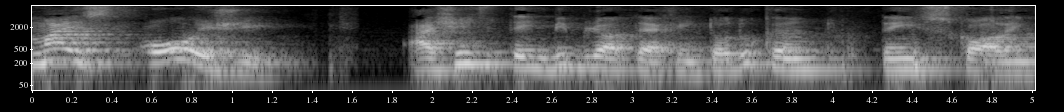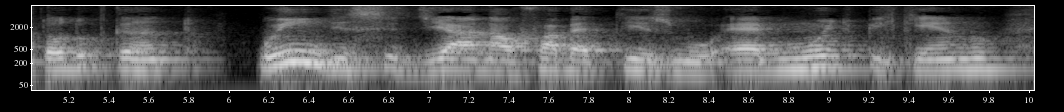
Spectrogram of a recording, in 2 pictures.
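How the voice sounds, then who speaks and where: Somewhat breathy speech at a very slow pace, with lively intonation. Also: man, fairly high pitch for a man. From Ceará sertão, Brazil. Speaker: poet and writer. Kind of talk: interview.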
